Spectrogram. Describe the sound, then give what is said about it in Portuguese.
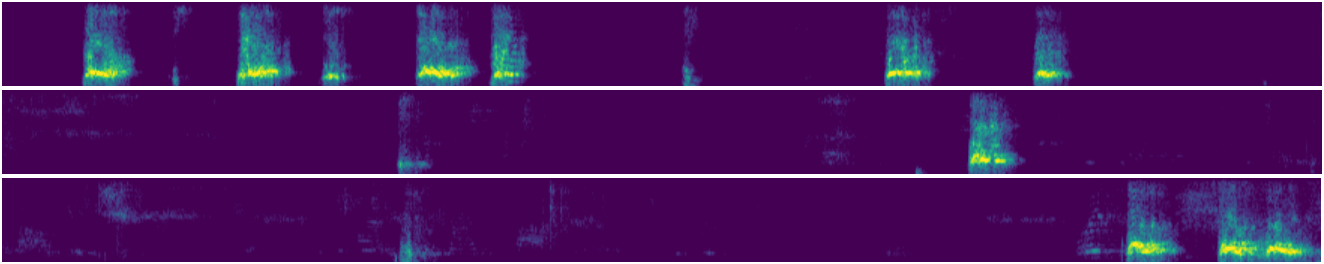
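A dog barks repeatedly in short, loud bursts, with clusters of quick barks at the start and end and scattered single barks and quieter sounds in between. “Senhora, me desculpe, chegou urgente aqui, o cachorro está latindo, tem que atender.”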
